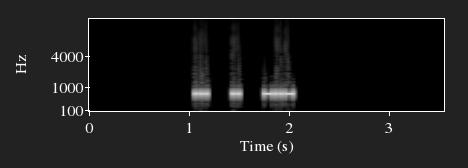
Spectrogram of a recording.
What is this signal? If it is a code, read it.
Morse code, heard as a keyed tone, about 42 wpm, spaced as for 25 wpm, 690 Hz. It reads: SIX
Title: 3x Character Spacing - Top 500 Words - 45wpm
